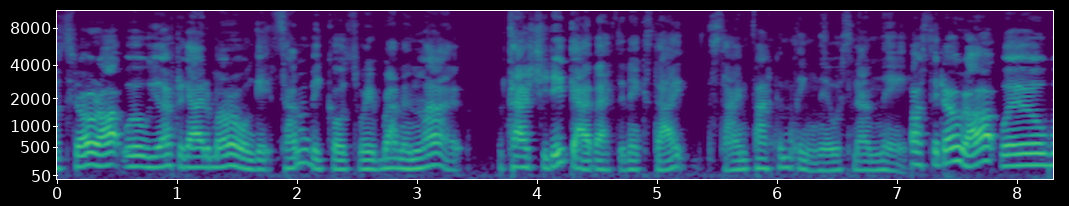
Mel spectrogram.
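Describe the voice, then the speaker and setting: A woman with a strong Australian accent speaks at a very deep, low pitch with lively intonation. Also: fairly quick pace. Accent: broad Australian. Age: 60s. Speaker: vlogger. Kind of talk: casual vlog monologue.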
